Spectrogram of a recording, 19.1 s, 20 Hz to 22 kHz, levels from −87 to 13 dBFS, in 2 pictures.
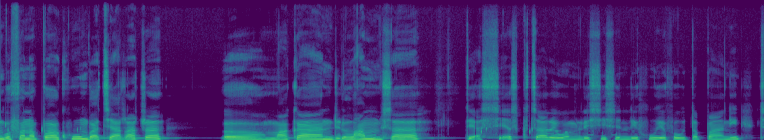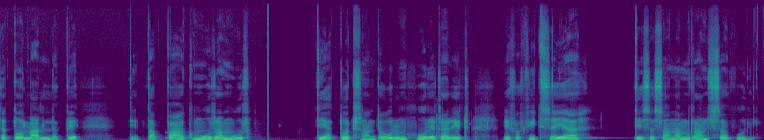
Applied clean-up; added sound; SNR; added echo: neural mask model DeepFilterNet 3.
